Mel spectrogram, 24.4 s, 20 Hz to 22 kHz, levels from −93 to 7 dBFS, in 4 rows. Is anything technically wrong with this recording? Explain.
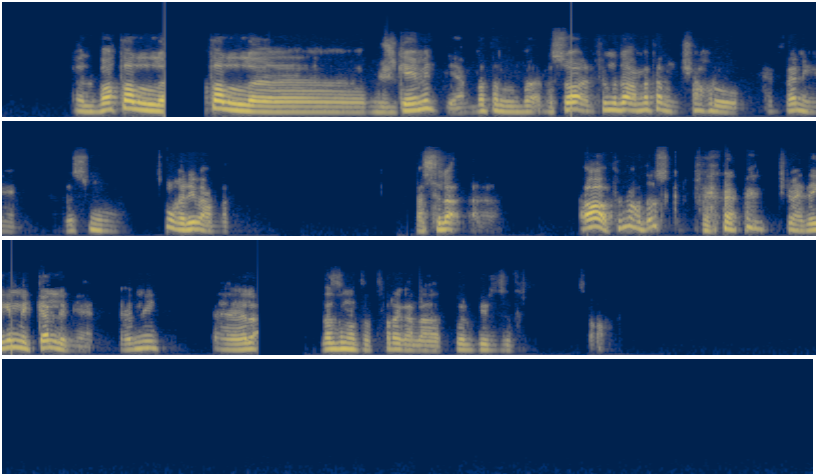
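Yes, there are two stream reconnects in this speech. At 1.21 to 1.88 s the connection drops, the audio goes silent for about 0.3 s, and a fresh decoder picks up 0.37 s earlier, so you hear a short stretch repeated. At 14.12 to 14.46 s it's silent for 0.34 s and resumes roughly 0.3 s later, so a bit of speech is skipped.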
